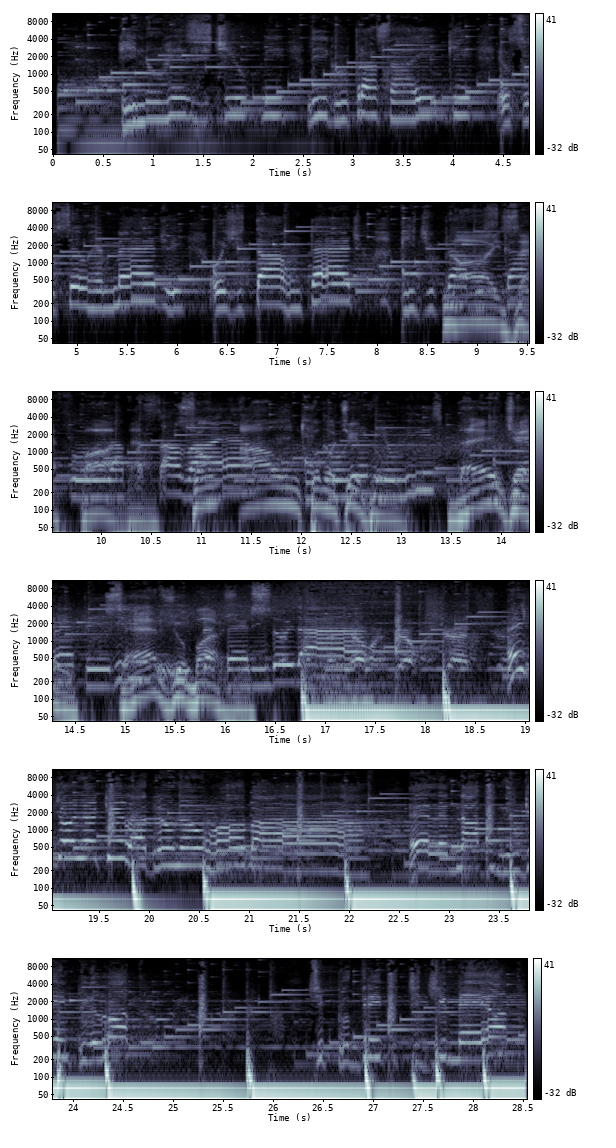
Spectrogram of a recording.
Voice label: rap; som automotivo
